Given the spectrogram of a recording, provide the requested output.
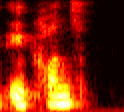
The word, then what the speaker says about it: ECOSOC: And ECOSOC, is it? – ECOSOC, Economic, Social and Development Unit.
